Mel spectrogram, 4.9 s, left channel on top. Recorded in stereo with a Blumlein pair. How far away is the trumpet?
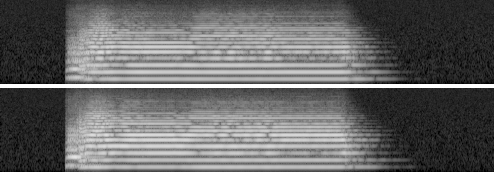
About 1.1 m.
